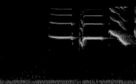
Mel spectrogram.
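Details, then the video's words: Captive young forest-caught Oriental magpie-robin in sauna therapy delivers a brief loud phrase: a pure steady whistle, a stronger level whistle, then a swooping downward slur. "Terapi Sauna Kacer Muda Hutan"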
